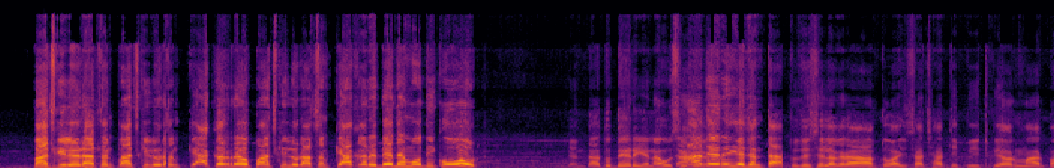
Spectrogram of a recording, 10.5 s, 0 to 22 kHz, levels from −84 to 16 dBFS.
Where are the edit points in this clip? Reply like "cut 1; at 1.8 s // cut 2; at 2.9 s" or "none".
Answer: cut 1; at 1.6 s // cut 2; at 7.9 s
